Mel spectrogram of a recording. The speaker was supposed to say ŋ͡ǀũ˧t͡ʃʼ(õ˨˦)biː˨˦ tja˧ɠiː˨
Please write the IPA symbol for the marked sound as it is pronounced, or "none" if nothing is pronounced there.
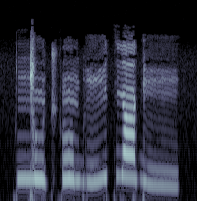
õ˧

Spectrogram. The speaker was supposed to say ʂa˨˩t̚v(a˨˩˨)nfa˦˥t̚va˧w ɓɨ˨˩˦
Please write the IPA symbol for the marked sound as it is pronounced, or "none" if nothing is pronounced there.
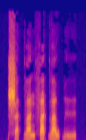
a˧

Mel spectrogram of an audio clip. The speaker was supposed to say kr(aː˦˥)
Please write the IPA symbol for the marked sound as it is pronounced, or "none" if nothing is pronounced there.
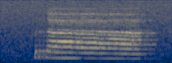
aː˧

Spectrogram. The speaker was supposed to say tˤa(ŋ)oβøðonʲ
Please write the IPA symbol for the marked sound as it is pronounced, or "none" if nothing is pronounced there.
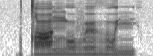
ŋ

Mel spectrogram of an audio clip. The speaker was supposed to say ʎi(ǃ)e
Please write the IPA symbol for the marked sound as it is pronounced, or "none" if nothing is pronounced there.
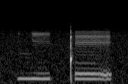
ǃ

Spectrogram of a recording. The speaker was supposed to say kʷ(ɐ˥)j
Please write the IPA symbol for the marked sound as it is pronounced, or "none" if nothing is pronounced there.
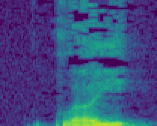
ɐ˨˥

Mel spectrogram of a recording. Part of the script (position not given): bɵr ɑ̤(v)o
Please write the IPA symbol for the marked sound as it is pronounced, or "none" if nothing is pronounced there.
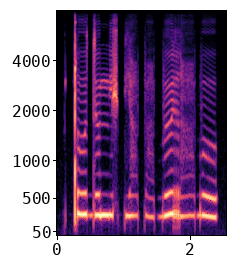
b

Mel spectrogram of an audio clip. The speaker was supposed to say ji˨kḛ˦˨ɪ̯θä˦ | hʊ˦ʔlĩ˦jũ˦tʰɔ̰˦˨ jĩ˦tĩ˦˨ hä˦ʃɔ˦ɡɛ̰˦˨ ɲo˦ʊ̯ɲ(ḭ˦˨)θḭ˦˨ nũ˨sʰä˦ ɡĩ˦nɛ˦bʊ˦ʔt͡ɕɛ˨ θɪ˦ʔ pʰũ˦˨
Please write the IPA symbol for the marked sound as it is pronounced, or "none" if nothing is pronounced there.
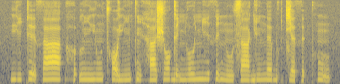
i˦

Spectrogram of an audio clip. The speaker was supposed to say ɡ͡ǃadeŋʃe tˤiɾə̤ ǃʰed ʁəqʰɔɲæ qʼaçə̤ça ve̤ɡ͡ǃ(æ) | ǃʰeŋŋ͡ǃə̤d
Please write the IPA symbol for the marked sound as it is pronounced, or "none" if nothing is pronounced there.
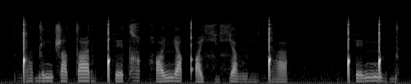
a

